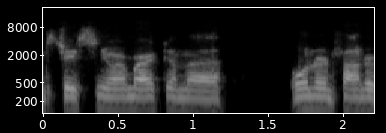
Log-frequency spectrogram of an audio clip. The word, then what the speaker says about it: Yormark: your social media agency social Mystics if I'm pronouncing it right you got it yeah so my name is Jason your America I'm a owner and founder of socialistic so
